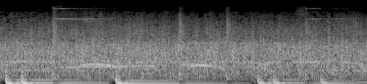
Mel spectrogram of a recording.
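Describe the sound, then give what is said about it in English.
An applause sound effect: steady crowd applause, dense and continuous for a few seconds, a loud wash of many hands clapping at an even level with a few low thumps underneath. “Insert applause.”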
